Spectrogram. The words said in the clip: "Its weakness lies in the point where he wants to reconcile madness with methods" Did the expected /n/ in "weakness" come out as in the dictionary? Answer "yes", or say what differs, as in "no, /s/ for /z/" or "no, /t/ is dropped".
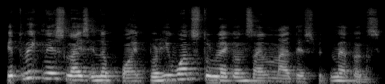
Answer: no, /l/ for /n/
